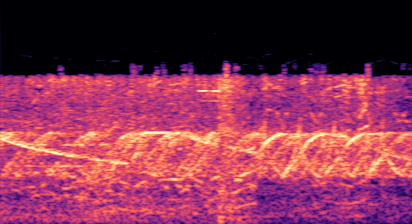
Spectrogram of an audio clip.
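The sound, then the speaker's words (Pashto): Ambulance sirens wail after a powerful bomb blast in a crowded park's parking area in Lahore, carrying away the dead and injured; several rising and falling siren tones overlap and weave continuously at steady loudness. “دا د هغو امبولانسونو غږ دی چې په لاهور کې له قوي چاودنې وروسته یې د پیښې له ځایه مړي او ټپیان انتقالول.”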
